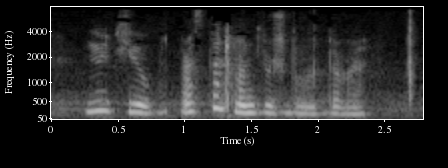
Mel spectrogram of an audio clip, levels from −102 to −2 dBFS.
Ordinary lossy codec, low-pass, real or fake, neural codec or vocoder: MP3, 32 kbps; 7.2 kHz; fake; autoencoder, 22.05 kHz, a latent of 192 numbers a frame, VITS, trained on one speaker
